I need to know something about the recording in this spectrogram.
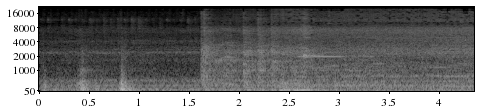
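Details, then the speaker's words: Renault Kwid with old faulty accelerator pedal fitted: after clunks engine holds steady raised hum, high idle RPM that won't drop; replacing pedal with new plug-in unit brought idle back down. "பாருங்க RPM sound வந்து எவ்வளவு sound வருது கேக்குதான்னு தெரியல வீடியோல ஆனா sound வந்து வருது [இசை] அதிகமா சவுண்ட் வருது இது வந்து பால்ட் ஆனால் இப்ப வந்து நியூ பெடல் போடுறோம்"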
